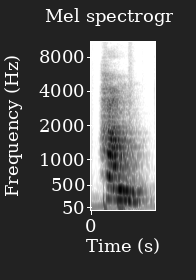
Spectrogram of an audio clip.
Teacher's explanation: This one is not difficult to pronounce, but you often mix up the tone, so remember to go down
